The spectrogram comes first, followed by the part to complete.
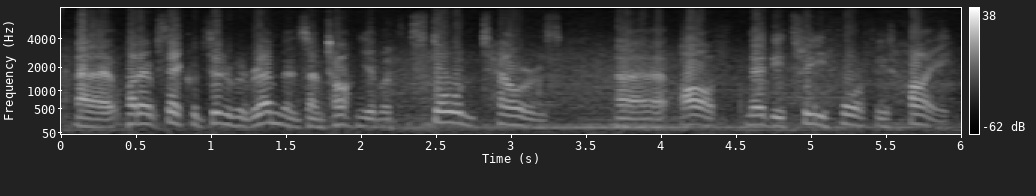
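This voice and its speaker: A man's voice: a little high, normal speed. Hesitant Irish man with street noise behind. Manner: hesitant, frequent uh fillers. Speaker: local historian. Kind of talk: walking interview. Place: outdoors in city streets. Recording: muffled 1980s broadcast with street noise.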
